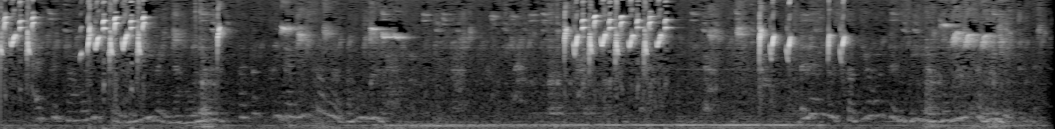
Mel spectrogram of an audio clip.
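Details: Migratory goldfinch singing: bursts of rapid, high, tinkling twitters near the start, middle and end, linked by thinner single notes and short buzzy phrases; a low wavering murmur and a steady low hum run underneath.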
